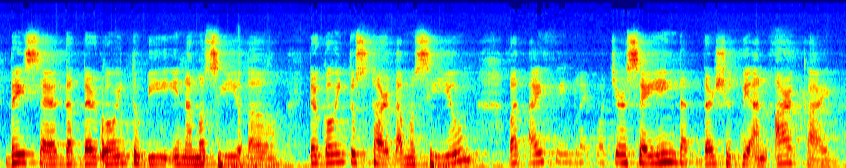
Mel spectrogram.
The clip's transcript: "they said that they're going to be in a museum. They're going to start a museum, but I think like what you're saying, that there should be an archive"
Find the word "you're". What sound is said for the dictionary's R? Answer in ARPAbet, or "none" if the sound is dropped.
R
